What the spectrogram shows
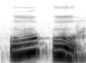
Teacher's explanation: जब उ और बड़ी उ का उच्चारण करते हैं तो एकदम मुंह एकदम छोटा सा गोल हो जाता है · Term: कम विवृत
